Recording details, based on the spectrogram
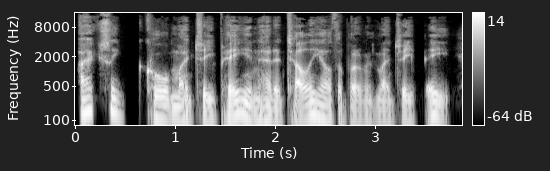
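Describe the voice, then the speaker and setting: A man's voice: low voice, quick pace, warm tone, slightly rough, no room sound, studio quality. A man co-hosting a podcast, snuffly with a head cold, jovial and self-mocking. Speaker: podcast co-host. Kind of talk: casual chat.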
